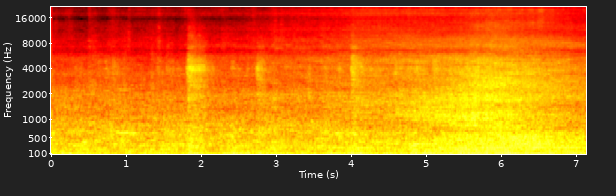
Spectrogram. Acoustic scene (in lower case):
residential area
